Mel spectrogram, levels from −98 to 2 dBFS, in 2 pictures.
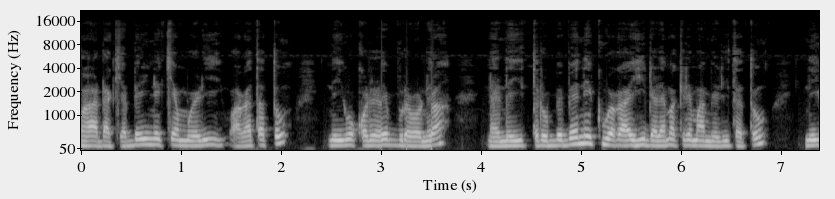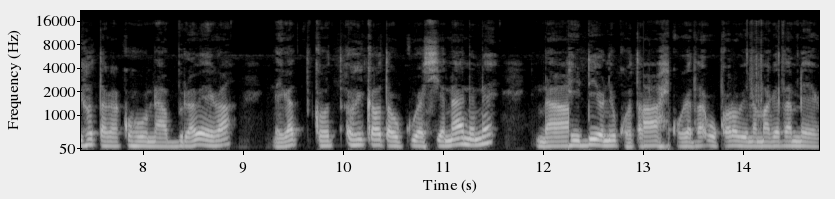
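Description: From 3.0 to 3.5 s, just before "na tondũ mbembe nĩĩkuaga", the speech has chunks out of order: a 250 ms block plays one position late, so two pieces swap, leaving a brief jumble at three hard joins. After "nene na", 12.25 to 13.25 s repeats this with a 250 ms chunk three places late. In the waveform and spectrogram, both show abrupt vertical seams where formant tracks and envelopes break off and restart mismatched.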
